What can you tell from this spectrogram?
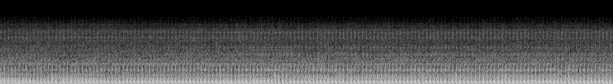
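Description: GenMax GM4600i fuel-injected inverter generator running at a steady speed, with a deep tone, a little louder than a Honda EU3200i.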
